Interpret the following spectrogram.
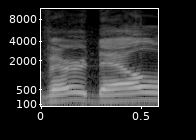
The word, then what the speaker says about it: Verde: It's Abyssal, Rojo, and Verde. So it's all good. Well, it's okay. It's okay. Don't worry about it. Verdell. That was an L.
